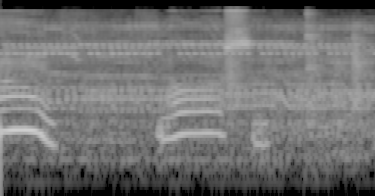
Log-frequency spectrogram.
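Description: A game creature gives a short electronic cry that drops in pitch.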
